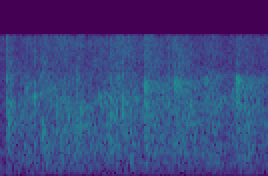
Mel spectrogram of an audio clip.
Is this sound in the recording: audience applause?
yes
